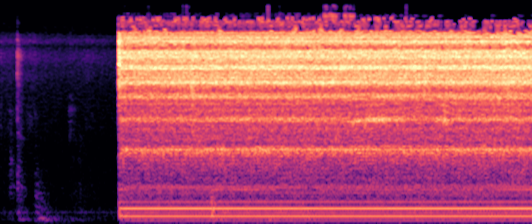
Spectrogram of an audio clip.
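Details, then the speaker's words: New koi pond air pump bench-tested on a hard table without rubber feet and with no fitting on the outlet: steady buzzing hum plus rushing hiss of air from the open outlet; runs evenly, no rattle. "bearing in mind that there's no thing on the end there to control the air so what you can hear is the air coming out"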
